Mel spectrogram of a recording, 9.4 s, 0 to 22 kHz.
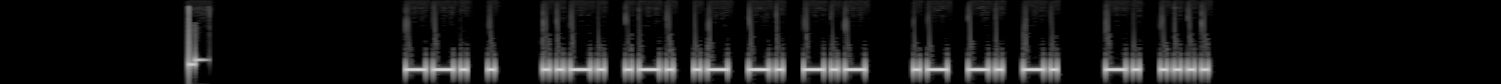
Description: Morse code, heard as a keyed tone, about 28 wpm, 700 Hz. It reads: GE FRANK ANN NH
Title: K1USN SST QSO Practice - 28wpm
